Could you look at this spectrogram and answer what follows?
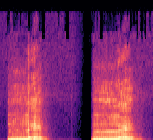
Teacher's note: जीवा के दोनों पार्श्व से, मतलब अब बोल के देखो जरा मेरे साथ में, ले, ले, दोनों साइडों से हवा निकलेगी, साइड से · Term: पार्श्विक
